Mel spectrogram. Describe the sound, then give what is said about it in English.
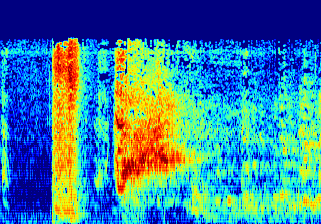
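A single loud sneeze: a short sharp intake followed by a forceful, drawn-out burst that trails off into quiet background noise, with no talking. “Bless you, eh?”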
